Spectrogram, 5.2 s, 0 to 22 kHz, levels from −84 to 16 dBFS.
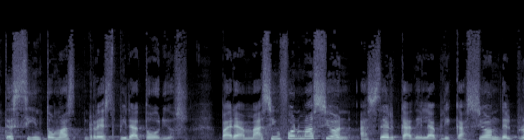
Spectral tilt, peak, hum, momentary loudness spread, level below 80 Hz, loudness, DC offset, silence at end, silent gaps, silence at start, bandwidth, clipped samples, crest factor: -3 dB/octave; 0 dBFS; none; 7 LU; -70 dBFS; -19 LUFS; under 0.1%; 0 s; none; 0 s; 17.5 kHz; under 0.1%; 18 dB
